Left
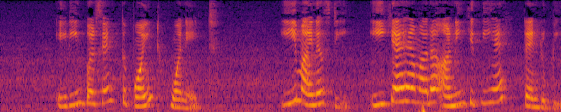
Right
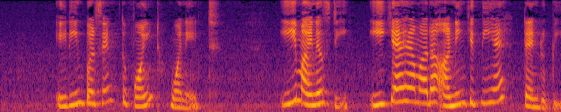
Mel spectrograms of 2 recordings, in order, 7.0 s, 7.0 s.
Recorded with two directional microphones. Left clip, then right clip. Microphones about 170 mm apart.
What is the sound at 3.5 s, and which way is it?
A woman's voice, 60° right (ahead or behind).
